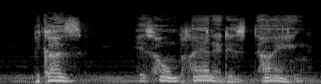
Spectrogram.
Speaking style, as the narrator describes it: the nameless one said, barely above a whisper, the whirring of her arms almost drowning it out

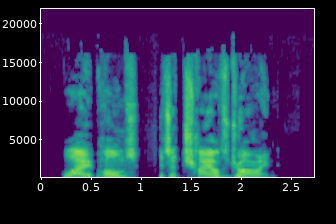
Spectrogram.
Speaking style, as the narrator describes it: cried

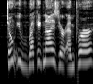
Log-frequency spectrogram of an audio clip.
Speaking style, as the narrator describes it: he shouted at the guards

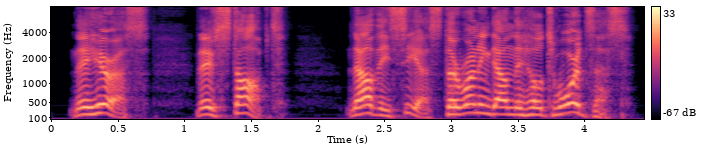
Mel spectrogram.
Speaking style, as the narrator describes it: cried Ulrich

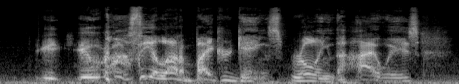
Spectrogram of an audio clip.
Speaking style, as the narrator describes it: the wizard wheezed

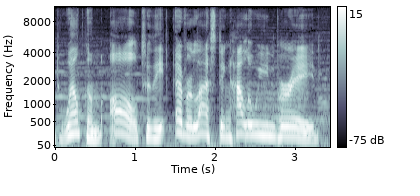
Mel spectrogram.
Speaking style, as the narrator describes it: The parade announcer's voice boomed

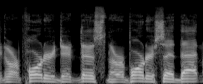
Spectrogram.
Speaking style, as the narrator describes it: said

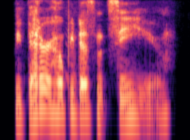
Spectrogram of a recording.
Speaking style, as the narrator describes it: Tilda advised in the most serious voice she could muster

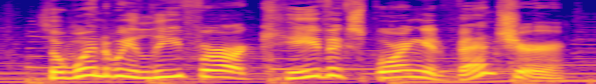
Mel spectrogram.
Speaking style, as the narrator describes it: asked Ivy excitedly

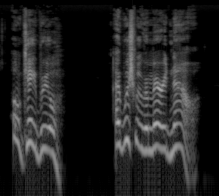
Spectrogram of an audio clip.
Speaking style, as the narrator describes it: cried Evelyn, in sudden distress

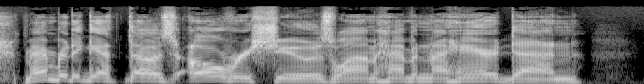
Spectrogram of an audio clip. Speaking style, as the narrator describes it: she said

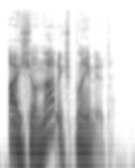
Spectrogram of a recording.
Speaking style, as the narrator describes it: replied Werper

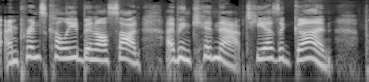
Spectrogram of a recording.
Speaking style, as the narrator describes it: he screamed in LaGuardia

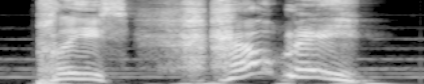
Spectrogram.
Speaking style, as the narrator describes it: yelled once more

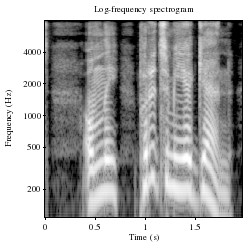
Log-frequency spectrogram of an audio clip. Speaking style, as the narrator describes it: I cried in a way that made my friend stare

